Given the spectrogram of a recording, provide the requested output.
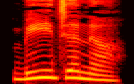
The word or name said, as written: ಭೂಜಾನಿ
